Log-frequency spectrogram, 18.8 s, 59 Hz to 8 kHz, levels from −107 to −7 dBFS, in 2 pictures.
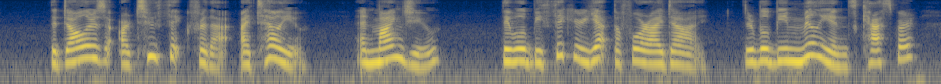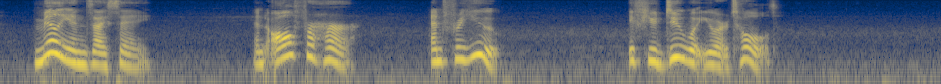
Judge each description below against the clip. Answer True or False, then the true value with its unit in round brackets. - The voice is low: False (225 Hz)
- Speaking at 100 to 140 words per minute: True (135 wpm)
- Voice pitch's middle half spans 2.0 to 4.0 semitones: False (4.8 semitones)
